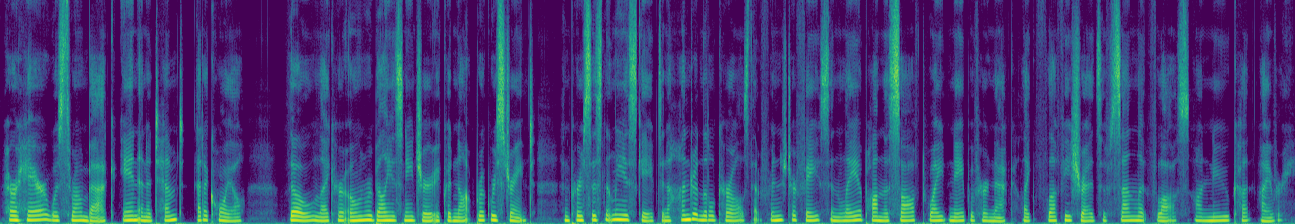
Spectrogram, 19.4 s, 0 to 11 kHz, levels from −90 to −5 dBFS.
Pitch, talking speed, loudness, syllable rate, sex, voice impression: 200 Hz, 170 wpm, -18 LUFS, 4.2 syllables/s, female, very feminine, young, very thin, very relaxed, very weak, dark, very soft, slightly muffled, fluent, slightly raspy, very cute, very intellectual, slightly refreshing, very sincere, very calm, very friendly, very reassuring, very unique, very elegant, very sweet, very kind, very modest, slightly light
